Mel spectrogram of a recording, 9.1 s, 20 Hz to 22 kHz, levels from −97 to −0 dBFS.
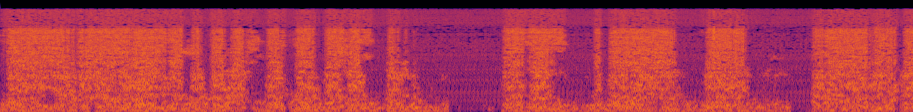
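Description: At 0.83 to 0.85 s, a corrupt frame was decoded: bit errors in what sounds like a single compressed frame were played through, so misread gains and codes put energy at the wrong frequencies. It is heard as a brief burst of misplaced sound in the speech, peaking around -15 dBFS.

At 7.11 to 7.15 s, compressed frames were skipped: damaged or missing data was never played, so the speech jumps ahead by roughly 20 ms.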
